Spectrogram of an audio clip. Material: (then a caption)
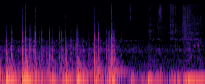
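Canvas. A small stretched canvas on a wooden stretcher frame, hollow behind and covered in thick acrylic paint with a green centre, is held up in both hands and tapped with fingernails on the painted surface. A quick run of dull, low, hollow thumping taps dies away fast, with the taps growing softer and more scattered toward the end.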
